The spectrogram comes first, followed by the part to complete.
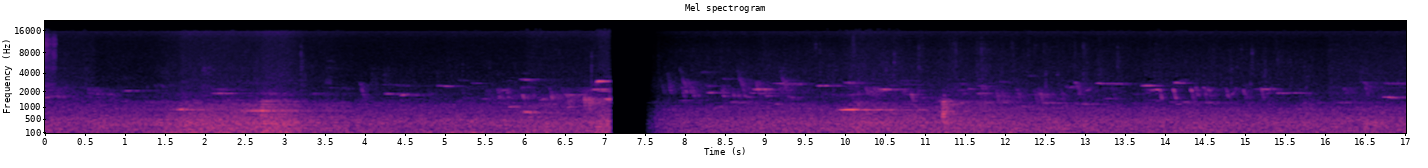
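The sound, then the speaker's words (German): Faint call of the South Island kokako, a New Zealand bird that may or may not be extinct: a few clear, mellow whistled notes rising out of a heavy, steady rushing noise, which briefly cuts out midway. “der Vogel der Woche, der ausgestorbene oder auch nicht ausgestorbene Southernalen Kükekö.”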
